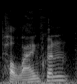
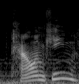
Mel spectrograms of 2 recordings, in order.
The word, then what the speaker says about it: palanquin: it is a sandal palanquin or pakin palankin I think is the way to pronounce that palen um uh class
